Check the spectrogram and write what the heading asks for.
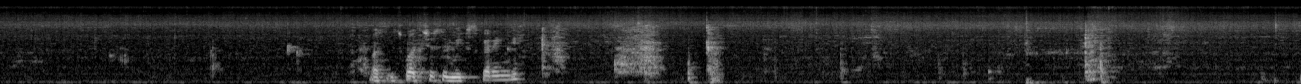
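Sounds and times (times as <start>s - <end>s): chicken sizzling in frying pan: 0.0s - 13.0s
metal ladle scraping pan: 5.4s - 7.3s.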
